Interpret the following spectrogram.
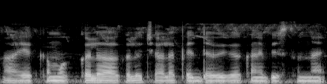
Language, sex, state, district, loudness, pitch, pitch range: Telugu, male, Andhra Pradesh, Sri Satya Sai, -17 LUFS, 85 Hz, 80-90 Hz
